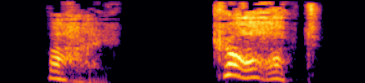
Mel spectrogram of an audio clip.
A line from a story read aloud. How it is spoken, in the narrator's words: gasped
